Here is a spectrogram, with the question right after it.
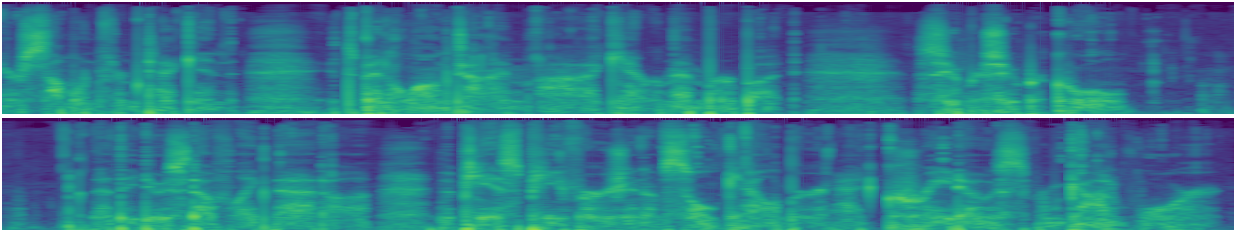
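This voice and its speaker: A woman's voice: extremely high pitch, rough recording. Woman whispering casual ASMR gaming news. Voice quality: whispered, breathy. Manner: casual, hesitant, thinking aloud.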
